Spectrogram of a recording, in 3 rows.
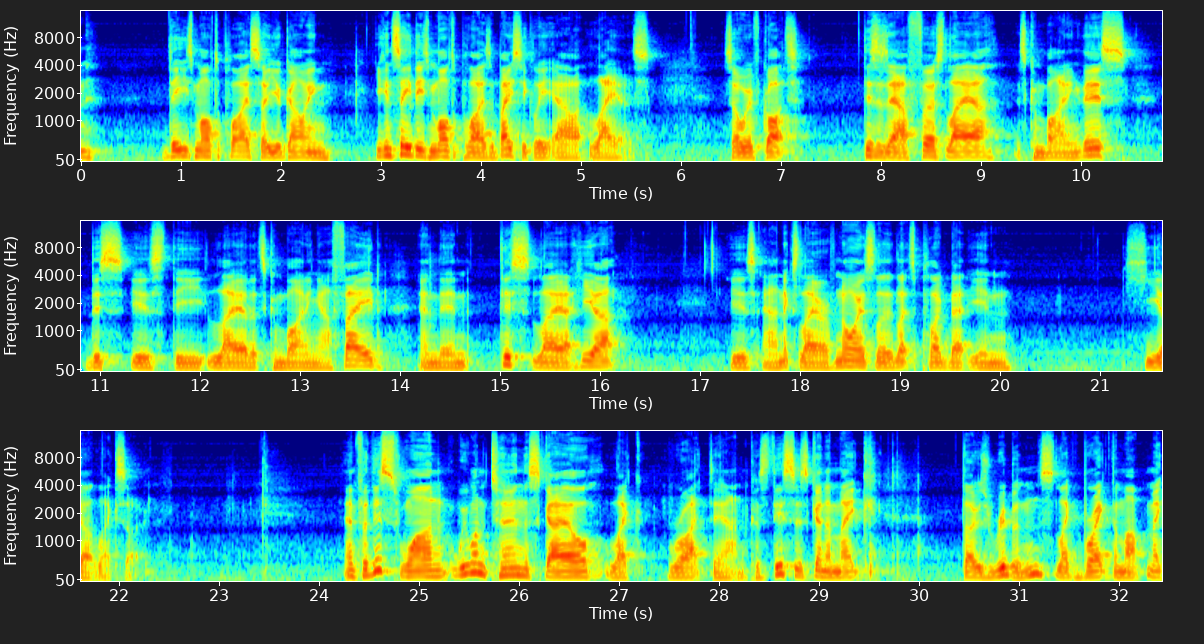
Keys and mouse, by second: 1.2 middle click, 1.7 ctrl+middle click, 4.0 click, 5.9 click, 7.3 middle click, 8.9 click, 9.8 middle click, 11.5 click, 13.8 ctrl+middle click, 14.5 middle click, 17.7 click, 22.5 middle click, 23.6 ctrl+middle click, 25.3 middle click, 26.1 click.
